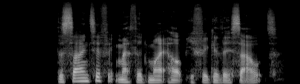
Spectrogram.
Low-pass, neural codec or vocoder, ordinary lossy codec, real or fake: none; vocoder, 48 kHz, 128 mel bands, Vocos; none; fake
